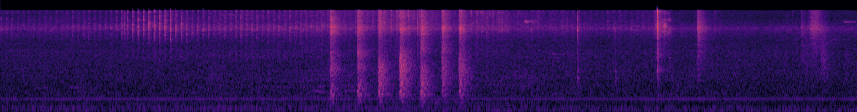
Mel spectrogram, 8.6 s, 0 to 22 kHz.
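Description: Hand-worked mechanism inside an opened-up Epson L3210 ink-tank printer, clicking in a quick run of about eight clicks midway, then a few single clicks, over a steady faint hum.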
